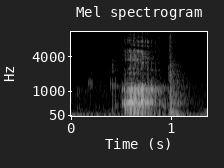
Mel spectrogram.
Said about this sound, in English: That was a good burp. I should have done it into the mic.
